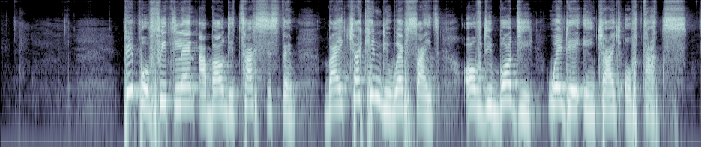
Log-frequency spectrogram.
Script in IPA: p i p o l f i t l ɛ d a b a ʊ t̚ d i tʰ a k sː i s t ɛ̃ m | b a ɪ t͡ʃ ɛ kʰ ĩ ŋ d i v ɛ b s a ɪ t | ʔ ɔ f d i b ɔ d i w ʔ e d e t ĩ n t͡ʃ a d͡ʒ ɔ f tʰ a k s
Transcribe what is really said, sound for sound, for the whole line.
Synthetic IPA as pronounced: p i p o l f i t l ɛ n a b a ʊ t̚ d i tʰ a k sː i s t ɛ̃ m | b a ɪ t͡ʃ ɛ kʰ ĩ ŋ d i w ɛ b s a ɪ t | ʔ ɔ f d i b ɔ d i w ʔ e d e ʔ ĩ n t͡ʃ a d͡ʒ ɔ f tʰ a k s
